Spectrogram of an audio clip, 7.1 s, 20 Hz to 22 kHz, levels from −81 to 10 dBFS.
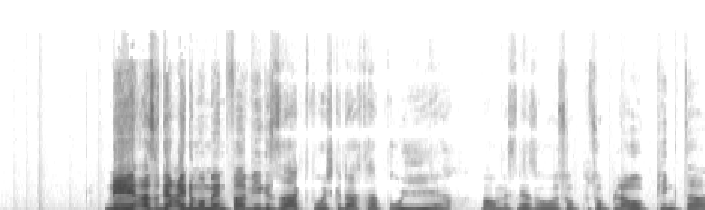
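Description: From 2.72 to 5.54 s, after "war wie", channel delay (comb filtering): a roughly 0.2 ms lag summed to mono notches near 3 kHz, sounding hollow; spectrograms show dark horizontal bands.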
